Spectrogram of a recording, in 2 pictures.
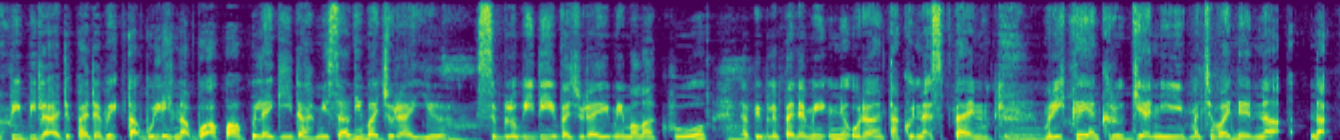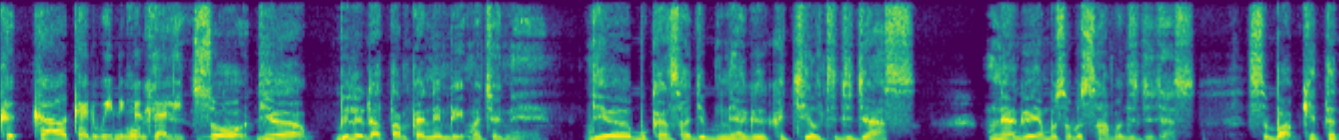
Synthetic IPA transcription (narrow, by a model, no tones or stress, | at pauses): t̪apibilaʔadapandɛmɪk̚t̪aʔbolɛhna̰ʔbuat̪̚apaapəlaɡidahmisalɲəbad͡ʒuɾajəsəbəlʊmidibad͡ʒuɾajamemãŋlakʰut̪apibəlʊpɛndɛmɪk̚nĩʔoɾaŋt̪akʊt̪̚na̰ʔspanməɾekajaŋkəɾuɡianːimat͡ʃamanənaʔnaʔkəkalkanwiniŋmɛntalitsodiəbilədat̪aŋpɛndɛmɪk̚mat͡ʃamnḭ | diəbukansəɦad͡ʒəməniaɡakət͡ʃɪlt̪əd͡ʒəd͡ʒas | məniaɡajaŋbəsabəsarpʊnt̪əd͡ʒəd͡ʒa̰sːəbap̚kit̪ə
